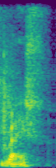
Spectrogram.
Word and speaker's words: Ralph: Rafe is kind of like the posh way of saying Ralph. Yeah. But he's the only person I know who has that name who says it as Rafe.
